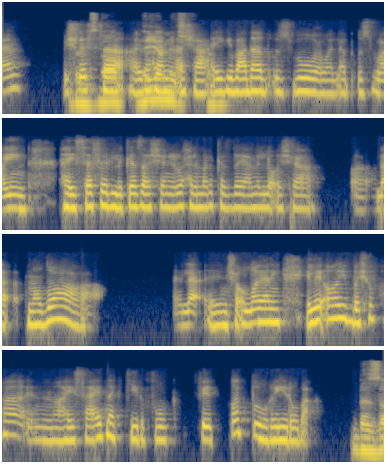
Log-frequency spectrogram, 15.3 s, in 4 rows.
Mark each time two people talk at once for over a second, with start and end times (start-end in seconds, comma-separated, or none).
0.7-2.0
